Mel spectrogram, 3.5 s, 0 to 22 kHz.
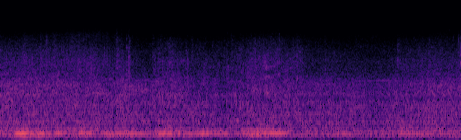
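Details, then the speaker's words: Foil Drive electric hydrofoil motor, two-blade prop, submerged at 65–68% throttle into wind: even, steady drone with low hum near 200 Hz over water noise; normal quiet cruise. "So, this is the motor submerged and it's nice and quiet. And I'm deliberately trying to keep the motor in the water."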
